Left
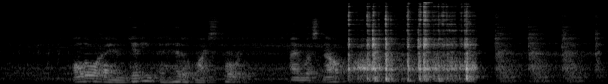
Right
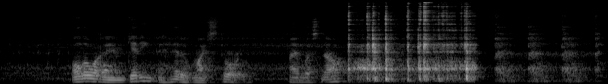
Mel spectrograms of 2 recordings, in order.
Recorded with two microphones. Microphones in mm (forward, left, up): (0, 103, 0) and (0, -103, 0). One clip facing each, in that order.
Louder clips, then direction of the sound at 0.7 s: Right 6 dB; 70° right (ahead or behind).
